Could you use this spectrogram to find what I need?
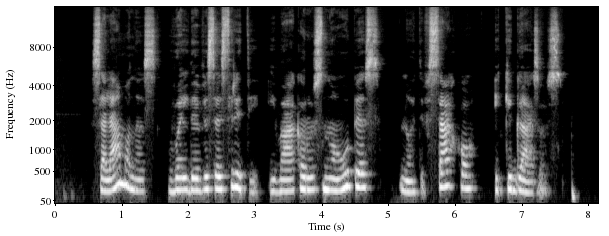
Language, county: Lithuanian, Klaipėda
